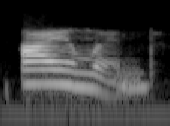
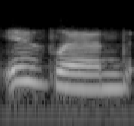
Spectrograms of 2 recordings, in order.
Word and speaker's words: island: Why does island have an S in it? And why is it pronounced with a long I?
